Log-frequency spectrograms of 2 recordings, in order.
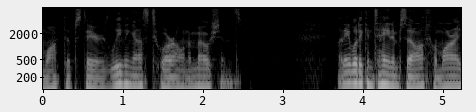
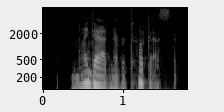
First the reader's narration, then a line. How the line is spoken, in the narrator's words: Mark cut in with an exasperated sigh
